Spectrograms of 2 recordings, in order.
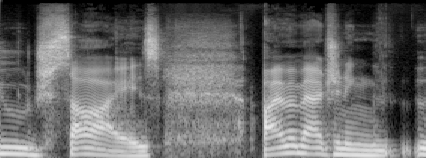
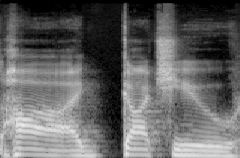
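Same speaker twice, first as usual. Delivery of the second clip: self-satisfied wolf voice. Acting out the wolf's line after biting Armadea: gloating wolf. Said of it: "he's basically kinda gloating a little bit".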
